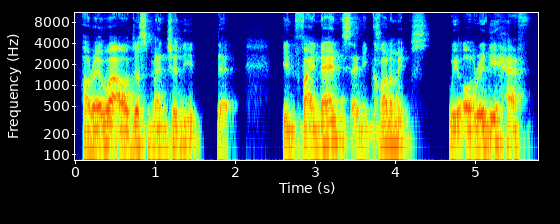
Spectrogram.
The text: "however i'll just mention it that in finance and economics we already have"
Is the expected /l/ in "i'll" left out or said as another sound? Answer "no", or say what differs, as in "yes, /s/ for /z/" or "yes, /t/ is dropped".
yes, /w/ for /l/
